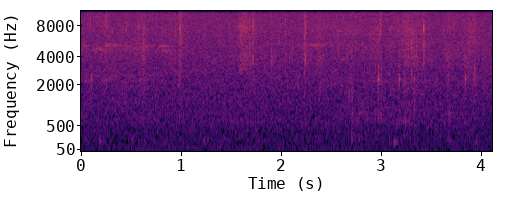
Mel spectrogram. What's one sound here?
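Soil rustles faintly as a small animal crawls out of a burrow.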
